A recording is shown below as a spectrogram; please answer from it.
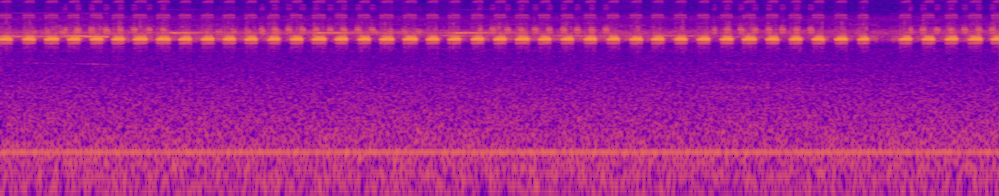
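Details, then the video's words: Night chorus of autumn grass insects from Changnyeong, South Korea: rapid high-pitched chirps about three per second, layered callers, with a brief gap near the end before the pulsing resumes; soft steady hum underneath. "깊은밤 가을 풀벌레 소리"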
